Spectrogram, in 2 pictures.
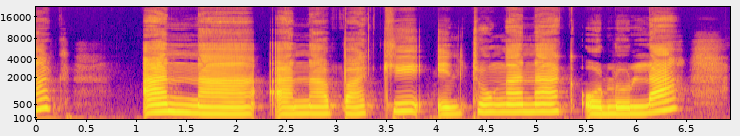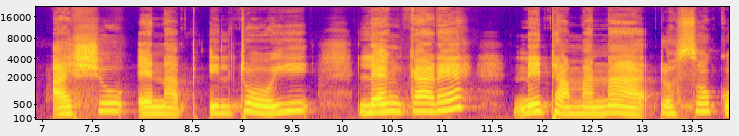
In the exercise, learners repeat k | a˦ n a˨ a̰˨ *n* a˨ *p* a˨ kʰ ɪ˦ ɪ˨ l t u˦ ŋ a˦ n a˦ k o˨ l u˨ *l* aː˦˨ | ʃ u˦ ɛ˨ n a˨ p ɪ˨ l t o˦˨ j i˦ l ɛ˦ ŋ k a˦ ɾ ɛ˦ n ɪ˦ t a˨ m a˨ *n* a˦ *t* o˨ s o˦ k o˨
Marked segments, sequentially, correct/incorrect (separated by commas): correct, correct, correct, correct, correct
